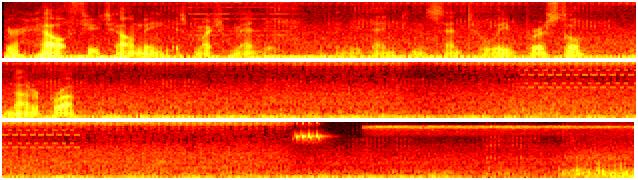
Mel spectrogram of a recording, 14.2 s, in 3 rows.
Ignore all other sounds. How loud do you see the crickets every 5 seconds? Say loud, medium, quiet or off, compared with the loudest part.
quiet, medium, loud.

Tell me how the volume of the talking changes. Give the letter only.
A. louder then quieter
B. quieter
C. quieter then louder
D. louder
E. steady
C.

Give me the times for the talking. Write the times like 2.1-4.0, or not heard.
0.0-5.3.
